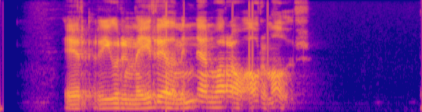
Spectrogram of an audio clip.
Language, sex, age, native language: Icelandic, male, 30-39, Icelandic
